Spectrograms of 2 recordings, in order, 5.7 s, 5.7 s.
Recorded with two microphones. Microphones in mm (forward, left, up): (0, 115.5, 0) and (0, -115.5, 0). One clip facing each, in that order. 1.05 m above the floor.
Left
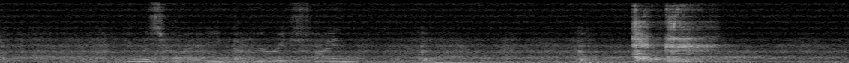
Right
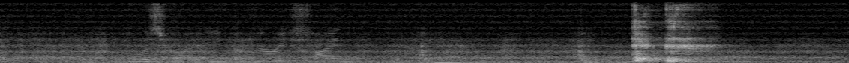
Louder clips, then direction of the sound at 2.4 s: Left 2 dB; 40° left (ahead or behind).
